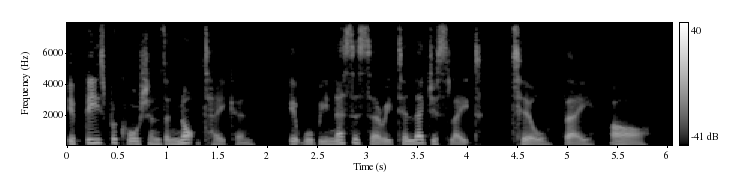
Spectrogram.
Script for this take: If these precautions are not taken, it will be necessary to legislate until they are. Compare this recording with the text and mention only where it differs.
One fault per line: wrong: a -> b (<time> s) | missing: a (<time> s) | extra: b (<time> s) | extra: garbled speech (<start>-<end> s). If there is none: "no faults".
wrong: until -> till (4.4 s)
